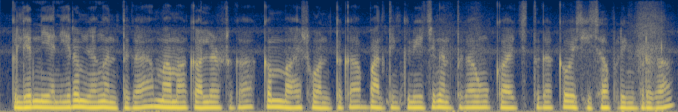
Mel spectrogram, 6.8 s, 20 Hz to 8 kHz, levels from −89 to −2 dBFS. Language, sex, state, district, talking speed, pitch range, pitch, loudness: Wancho, male, Arunachal Pradesh, Longding, 210 wpm, 145-155 Hz, 150 Hz, -13 LUFS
